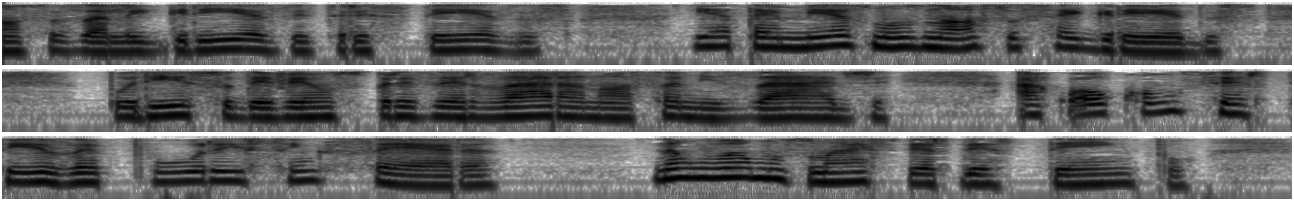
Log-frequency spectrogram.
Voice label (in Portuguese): SAUDADES ONDE ESTá VOCê (F)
